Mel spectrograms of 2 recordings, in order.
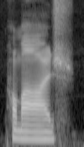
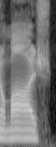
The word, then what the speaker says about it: homage: So as kind of a homage, I think the H is silent in that. Anyways, as kind of an homage to a series of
